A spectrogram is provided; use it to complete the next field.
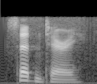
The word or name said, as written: sedentary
